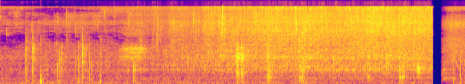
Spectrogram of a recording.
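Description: Ginger garlic paste frying with golden onions in a pan for chicken curry, a steady bright sizzle that builds and holds close by, with a few stirring clicks and no talk.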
